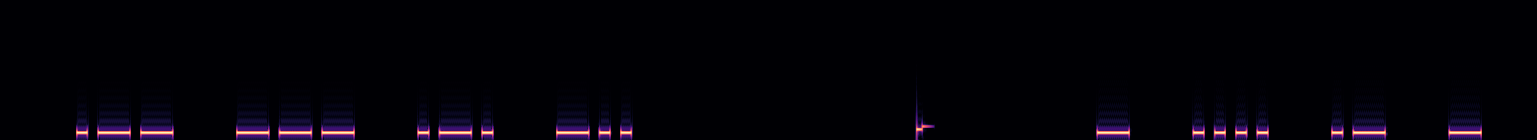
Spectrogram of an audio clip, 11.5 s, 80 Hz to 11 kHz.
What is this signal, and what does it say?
Morse code, heard as a keyed tone, about 15 wpm, spaced as for 11 wpm, 690 Hz. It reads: WORD THAT
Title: 2x Character Spacing - Top 100 Words - 15wpm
